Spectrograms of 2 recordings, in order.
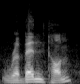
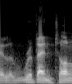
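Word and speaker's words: Reventón: Reventon is a Spanish word, so it should really be pronounced Reventon, a B instead of a V.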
